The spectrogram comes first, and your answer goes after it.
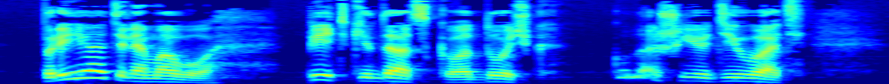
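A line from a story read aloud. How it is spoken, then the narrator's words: Resigned sigh. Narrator (Russian): обреченно вздохнул Алексей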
